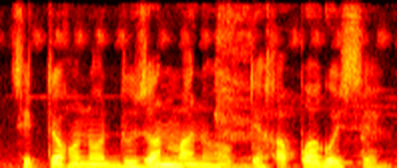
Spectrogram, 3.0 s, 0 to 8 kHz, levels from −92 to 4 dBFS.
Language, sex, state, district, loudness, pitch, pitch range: Assamese, male, Assam, Kamrup Metropolitan, -17 LUFS, 130 Hz, 125-140 Hz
